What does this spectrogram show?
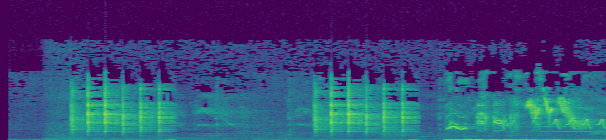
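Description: A bird calls in two bursts of about seven quick notes each, a second and a half apart. Near the end come varied, twisting chirps and whistles over a low rumble on the microphone.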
